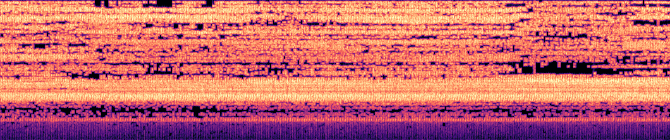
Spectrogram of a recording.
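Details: Steady high shrilling of a grasshopper, an even, unbroken metallic buzz held at the same level for the whole stretch, with nothing else audible.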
